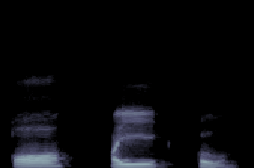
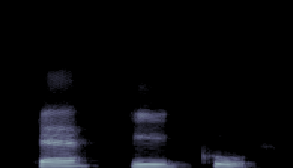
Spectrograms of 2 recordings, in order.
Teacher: Qaf ni tebal, Kaf ni lembut sikit.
